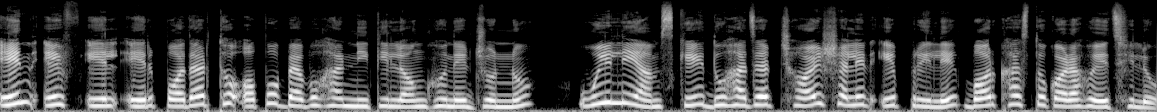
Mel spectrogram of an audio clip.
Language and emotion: Bengali, neutral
